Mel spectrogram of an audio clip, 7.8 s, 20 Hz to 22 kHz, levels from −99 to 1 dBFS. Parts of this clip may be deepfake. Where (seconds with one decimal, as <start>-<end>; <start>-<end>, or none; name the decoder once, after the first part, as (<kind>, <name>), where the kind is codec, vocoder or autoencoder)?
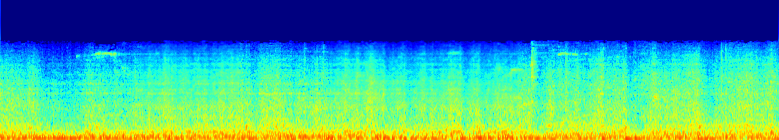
1.4-2.4 (vocoder, Vocos); 3.3-5.2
